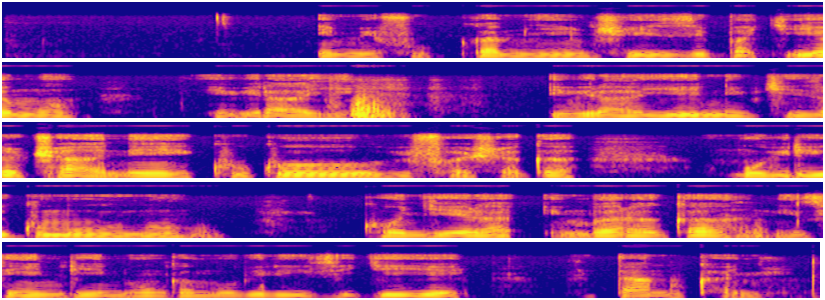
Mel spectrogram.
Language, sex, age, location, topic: Kinyarwanda, male, 50+, Musanze, agriculture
